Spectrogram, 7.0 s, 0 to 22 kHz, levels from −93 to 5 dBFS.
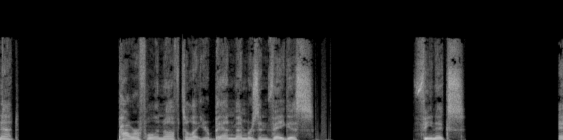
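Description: A speech recording with one irregular burst of crackle and scratching from 3.94 to 4.13 s, lasting about 0.19 s. This is loose connector crackle: a worn or dirty contact in the signal path keeps making and breaking as it shifts, chopping the audio into rapid fragments.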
